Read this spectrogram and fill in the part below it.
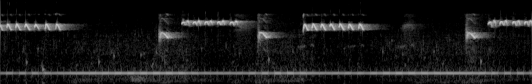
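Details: Olive-backed sunbird (kolibri ninja) master song in full 'tembak' style, used to train caged birds: very high, rapid buzzy trills in bursts of about half a second, alternating with sharp rising notes, repeated every 1.5 seconds over a steady low hum.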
